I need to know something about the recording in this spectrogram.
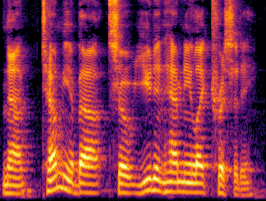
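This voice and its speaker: A man's voice: medium pitch, brisk. A man interviewing someone in a casual, conversational way, asking simple questions.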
